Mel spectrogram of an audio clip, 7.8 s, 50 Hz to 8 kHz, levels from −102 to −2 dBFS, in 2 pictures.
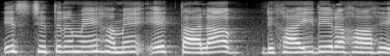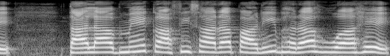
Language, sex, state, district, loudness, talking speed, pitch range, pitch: Hindi, female, Madhya Pradesh, Bhopal, -12 LUFS, 140 wpm, 245-280 Hz, 260 Hz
